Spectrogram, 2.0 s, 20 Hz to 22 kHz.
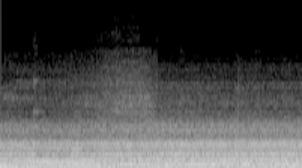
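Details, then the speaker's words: Second-generation Eberspächer Hydronic 5 kW water heater with fault codes 12 and 15, bench test without an exhaust muffler, after about 800 seconds heating a 90-litre tank: a steady, even burner roar with constant fan hum; running normally. "So the heater is running for a while now. It's about 800 seconds, so 12-13 minutes, and everything is fine."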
